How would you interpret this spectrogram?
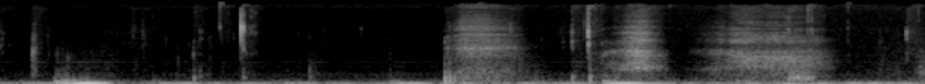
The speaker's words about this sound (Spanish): Qué desagradable, qué desagradable verla masticar sin masticar, como haciendo un ejercicio de prestidigitación bucal.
